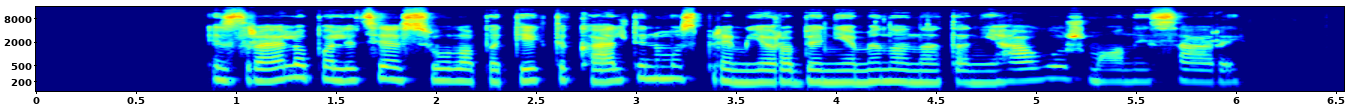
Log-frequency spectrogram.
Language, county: Lithuanian, Kaunas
